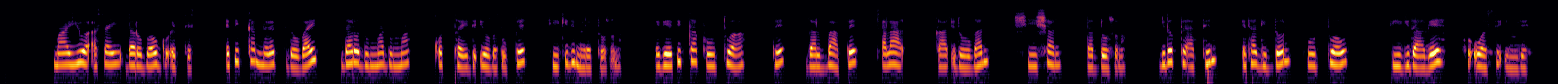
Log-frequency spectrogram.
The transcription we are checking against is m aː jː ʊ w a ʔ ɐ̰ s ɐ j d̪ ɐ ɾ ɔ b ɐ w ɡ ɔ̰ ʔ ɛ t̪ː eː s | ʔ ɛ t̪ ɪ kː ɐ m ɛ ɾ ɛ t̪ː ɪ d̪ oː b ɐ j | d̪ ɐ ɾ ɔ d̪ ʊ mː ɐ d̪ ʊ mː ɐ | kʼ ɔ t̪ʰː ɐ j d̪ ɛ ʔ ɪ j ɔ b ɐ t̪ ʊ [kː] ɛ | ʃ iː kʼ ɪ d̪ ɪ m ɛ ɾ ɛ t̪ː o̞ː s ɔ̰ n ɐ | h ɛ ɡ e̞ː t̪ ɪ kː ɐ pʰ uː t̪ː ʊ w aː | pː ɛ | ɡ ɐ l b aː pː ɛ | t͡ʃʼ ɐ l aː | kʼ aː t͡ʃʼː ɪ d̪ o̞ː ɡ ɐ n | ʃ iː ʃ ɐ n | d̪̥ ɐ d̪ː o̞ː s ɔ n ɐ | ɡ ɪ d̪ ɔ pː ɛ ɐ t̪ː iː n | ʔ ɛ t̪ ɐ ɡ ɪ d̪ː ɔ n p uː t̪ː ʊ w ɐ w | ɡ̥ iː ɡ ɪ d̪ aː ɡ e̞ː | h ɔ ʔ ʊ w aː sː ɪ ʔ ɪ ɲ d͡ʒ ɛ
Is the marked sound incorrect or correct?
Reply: incorrect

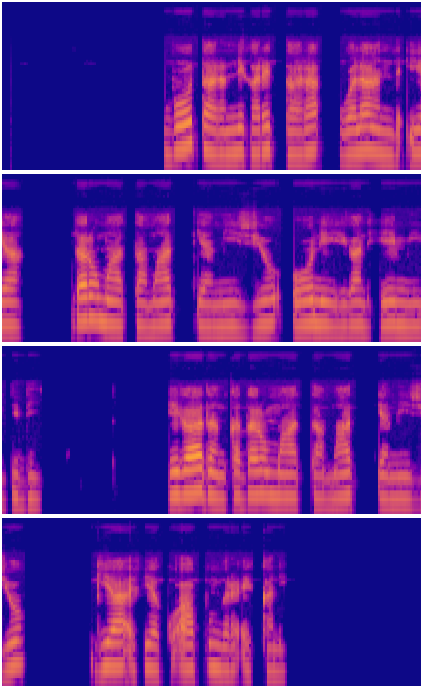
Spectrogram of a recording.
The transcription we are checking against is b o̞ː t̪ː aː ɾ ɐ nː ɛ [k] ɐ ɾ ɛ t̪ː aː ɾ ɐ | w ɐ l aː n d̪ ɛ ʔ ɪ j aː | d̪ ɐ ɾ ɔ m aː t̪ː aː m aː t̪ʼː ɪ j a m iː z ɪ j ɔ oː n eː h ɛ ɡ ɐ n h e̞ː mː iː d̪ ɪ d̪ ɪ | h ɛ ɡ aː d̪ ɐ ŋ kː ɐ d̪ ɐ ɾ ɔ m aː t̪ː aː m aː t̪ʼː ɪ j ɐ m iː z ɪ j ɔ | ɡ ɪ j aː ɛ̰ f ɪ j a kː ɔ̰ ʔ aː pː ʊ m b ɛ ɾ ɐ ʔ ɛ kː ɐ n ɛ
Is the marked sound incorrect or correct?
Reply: correct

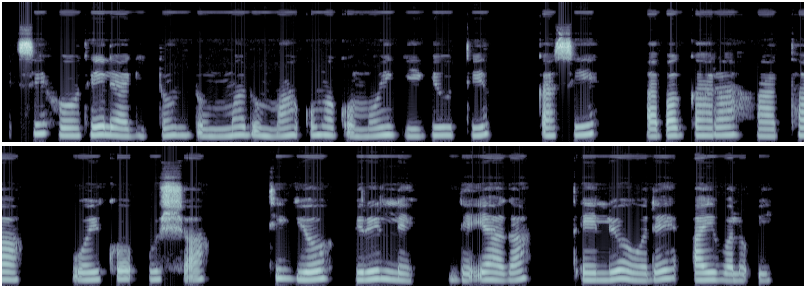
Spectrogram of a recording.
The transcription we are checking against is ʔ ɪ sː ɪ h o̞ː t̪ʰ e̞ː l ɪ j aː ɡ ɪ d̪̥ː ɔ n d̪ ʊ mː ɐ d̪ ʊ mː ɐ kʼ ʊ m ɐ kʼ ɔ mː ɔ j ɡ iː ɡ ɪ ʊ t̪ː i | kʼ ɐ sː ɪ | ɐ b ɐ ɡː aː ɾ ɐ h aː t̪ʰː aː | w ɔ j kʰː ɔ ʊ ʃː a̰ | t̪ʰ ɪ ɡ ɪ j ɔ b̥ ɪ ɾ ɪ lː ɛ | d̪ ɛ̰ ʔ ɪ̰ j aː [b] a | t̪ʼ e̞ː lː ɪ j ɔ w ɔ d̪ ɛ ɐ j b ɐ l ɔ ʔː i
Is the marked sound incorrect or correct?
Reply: incorrect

